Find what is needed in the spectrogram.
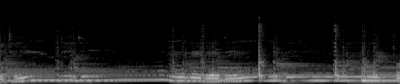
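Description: Acoustic guitar being played, plucked notes ringing over sustained chord tones.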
